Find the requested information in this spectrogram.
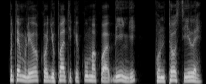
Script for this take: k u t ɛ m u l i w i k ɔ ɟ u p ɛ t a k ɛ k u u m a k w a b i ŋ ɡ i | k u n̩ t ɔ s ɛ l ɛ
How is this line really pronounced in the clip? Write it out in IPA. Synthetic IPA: k u t ɛ m u l i w a k ɔ ɟ u p a t i k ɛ k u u m a k w a b i ŋ ɡ i | k u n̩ t ɔ s i l ɛ

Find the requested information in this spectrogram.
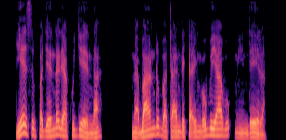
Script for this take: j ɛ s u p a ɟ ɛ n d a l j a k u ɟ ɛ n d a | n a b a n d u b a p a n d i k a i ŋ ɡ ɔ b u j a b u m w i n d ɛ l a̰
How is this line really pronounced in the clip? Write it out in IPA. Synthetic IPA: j ɛ s u p a ɟ ɛ n d a l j a k u ɟ ɛ n d a | n a b a n d u b a t a n d i k a i ŋ ɡ ɔ b u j a b u m w i n d ɛ l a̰

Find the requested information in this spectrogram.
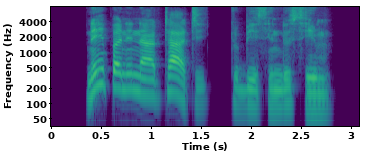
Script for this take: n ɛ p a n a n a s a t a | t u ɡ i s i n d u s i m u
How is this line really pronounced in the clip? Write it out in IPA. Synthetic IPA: n ɛ p a n i n a t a t i | t u b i s i n d u s i m u

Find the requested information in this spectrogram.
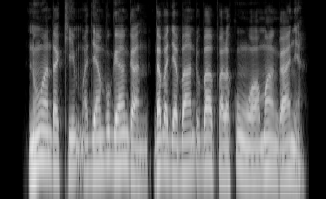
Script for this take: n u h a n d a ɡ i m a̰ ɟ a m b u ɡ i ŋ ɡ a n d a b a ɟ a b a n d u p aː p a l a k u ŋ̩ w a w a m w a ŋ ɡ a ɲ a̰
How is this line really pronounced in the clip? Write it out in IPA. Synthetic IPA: n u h a n d a k i m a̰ ɟ a m b u ɡ a ŋ ɡ a n d a b a ɟ a b a n d u b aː p a l a k u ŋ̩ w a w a m w a ŋ ɡ a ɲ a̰

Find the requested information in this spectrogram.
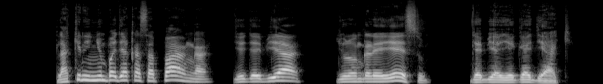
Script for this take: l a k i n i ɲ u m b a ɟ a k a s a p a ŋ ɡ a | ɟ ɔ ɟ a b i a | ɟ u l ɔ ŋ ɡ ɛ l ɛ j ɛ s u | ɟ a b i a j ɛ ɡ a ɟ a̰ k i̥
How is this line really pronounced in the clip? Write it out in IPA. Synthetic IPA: l a k i n i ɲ u m b a ɟ a k a s a p a ŋ ɡ a | ɟ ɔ ɟ a b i a | ɟ u l ɔ ŋ ɡ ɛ l ɛ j ɛ s u | ɟ a b i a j ɛ ɡ a ɟ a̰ k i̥

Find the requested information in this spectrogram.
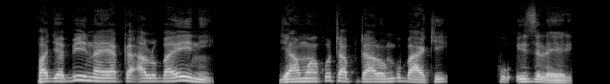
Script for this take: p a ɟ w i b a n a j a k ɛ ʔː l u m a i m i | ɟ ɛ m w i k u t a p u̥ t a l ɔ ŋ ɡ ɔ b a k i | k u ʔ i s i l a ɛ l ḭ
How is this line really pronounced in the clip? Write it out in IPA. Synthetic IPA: p a ɟ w a b i n a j a k a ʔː l u b a i n i | ɟ a m w a k u t a p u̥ t a l ɔ ŋ ɡ u b a k i | k u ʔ i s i l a ɛ l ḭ

